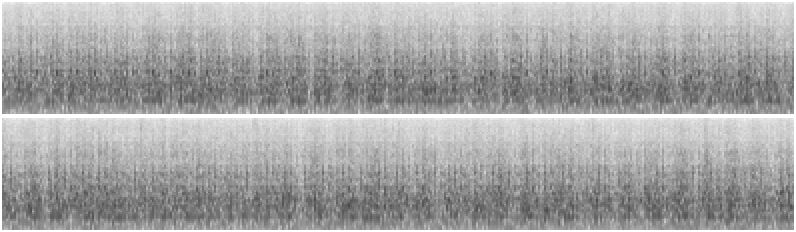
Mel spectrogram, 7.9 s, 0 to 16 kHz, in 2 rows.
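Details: 2001 Mercury 200 hp EFI outboard on a ProCraft fish and ski, loses power under load and won't exceed 7 MPH despite many replaced parts; busy, slightly uneven churn with no single knock, rough running; mechanic suspects fuel injectors, stator doubted.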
